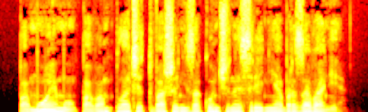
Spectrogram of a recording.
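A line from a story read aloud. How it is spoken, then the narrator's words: Plain. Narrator (Russian): ответил Анатолий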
